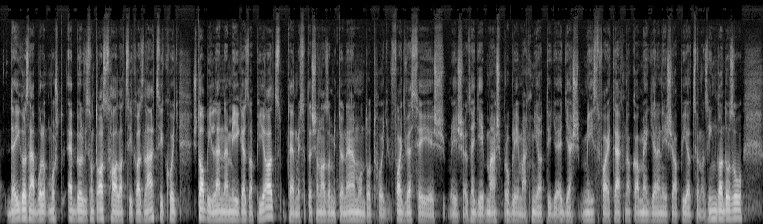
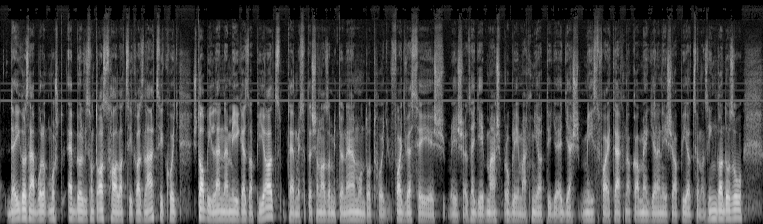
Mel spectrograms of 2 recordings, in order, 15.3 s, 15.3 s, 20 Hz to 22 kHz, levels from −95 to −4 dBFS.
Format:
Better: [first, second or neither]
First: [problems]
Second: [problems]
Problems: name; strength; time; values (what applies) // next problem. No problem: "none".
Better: first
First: none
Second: high-pitched whine; faint; throughout; 4 kHz, 25 dB below the speech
